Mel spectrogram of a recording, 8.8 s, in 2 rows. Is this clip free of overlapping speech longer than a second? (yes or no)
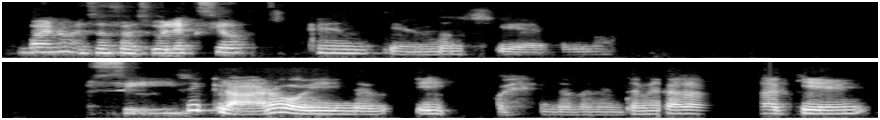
yes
